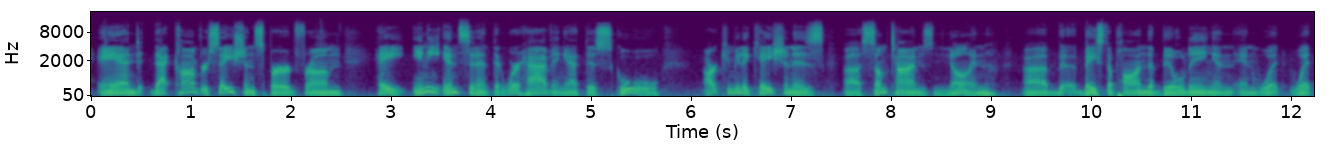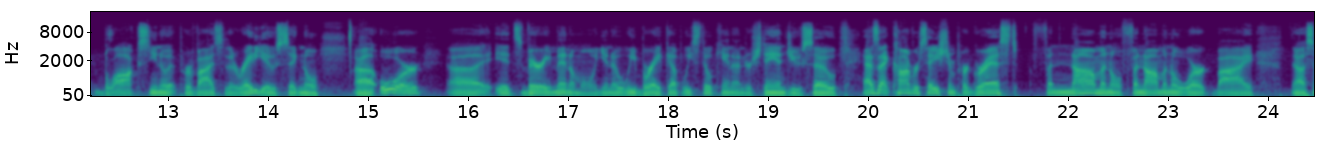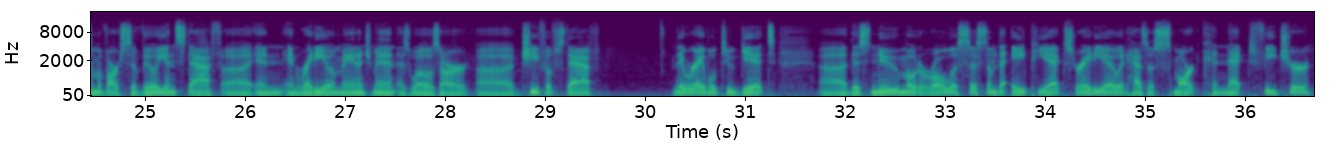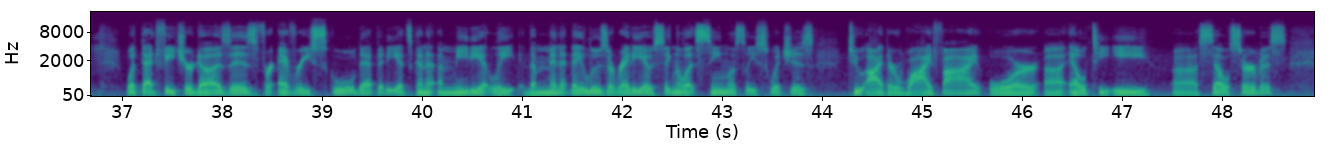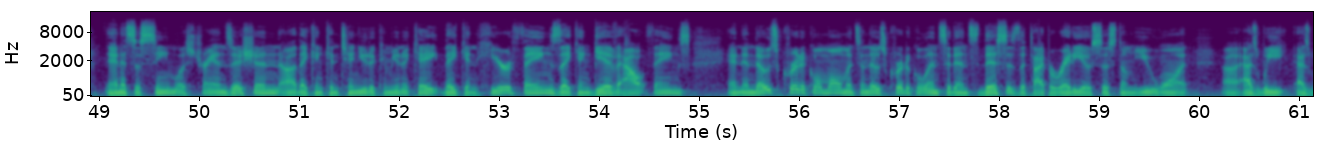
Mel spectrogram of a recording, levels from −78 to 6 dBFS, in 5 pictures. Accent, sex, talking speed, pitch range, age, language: American, male, 170 wpm, 100-125 Hz, 30-49, English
